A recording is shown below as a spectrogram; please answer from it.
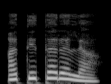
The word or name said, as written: ಅತಿತರಲ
